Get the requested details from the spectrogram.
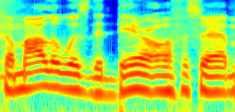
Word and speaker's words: Kamala: I saw like like because you know like when everybody was like highlighting Kamala, I said it right.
